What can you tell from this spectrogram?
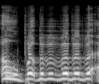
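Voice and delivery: high, loud spluttering buts; hammed-up manager caught out; flustered stammer. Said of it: "flustered manager stammers".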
